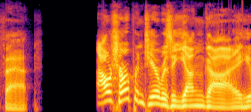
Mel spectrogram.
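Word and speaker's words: Charpentier: Al Sharpentier I suppose he pronounces his name. I want to pronounce it Sharpentier. I know Dale knows what I'm talking about. I suppose that since he's American, he probably pronounced it sharpener or something like that.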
